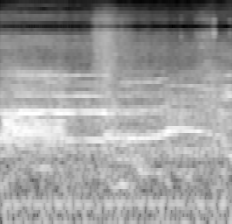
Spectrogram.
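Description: A baby's long, drawn-out vocal sound, held at a high pitch and wavering slightly for nearly two seconds.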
